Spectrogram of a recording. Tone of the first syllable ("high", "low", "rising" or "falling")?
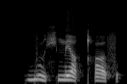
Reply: falling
